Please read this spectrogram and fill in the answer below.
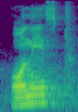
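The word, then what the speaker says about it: honest: একইভাবে এই যে ওয়ার্ডগুলো অনেস্ট, অনারেবল, এই ধরনের যে ওয়ার্ডগুলো, এদের উচ্চারণ, এরা এইচ দিয়ে শুরু হলেও এদের উচ্চারণটা মেনলি কী দিয়ে আসছে, ভাওয়েল উচ্চারণ, ঠিক আছে?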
